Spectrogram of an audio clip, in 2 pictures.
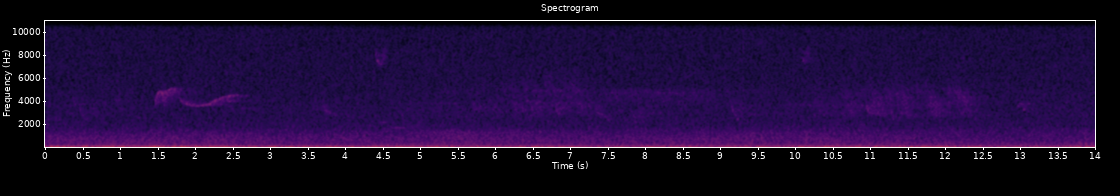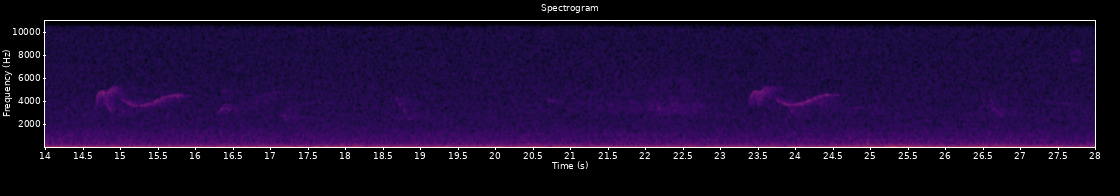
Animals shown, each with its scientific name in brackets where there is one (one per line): Blue-headed Vireo (Vireo solitarius)
Ovenbird (Seiurus aurocapilla)
Pine Warbler (Setophaga pinus)
Eastern Wood-Pewee (Contopus virens)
